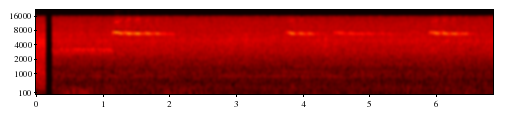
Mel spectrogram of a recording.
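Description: Four faint, thin, very high-pitched bird calls, each dropping a little in pitch, the first and longest lasting about a second.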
